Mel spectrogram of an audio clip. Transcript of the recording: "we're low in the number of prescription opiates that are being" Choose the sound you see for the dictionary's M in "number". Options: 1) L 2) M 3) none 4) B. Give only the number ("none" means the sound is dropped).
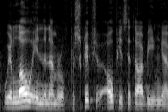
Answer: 2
